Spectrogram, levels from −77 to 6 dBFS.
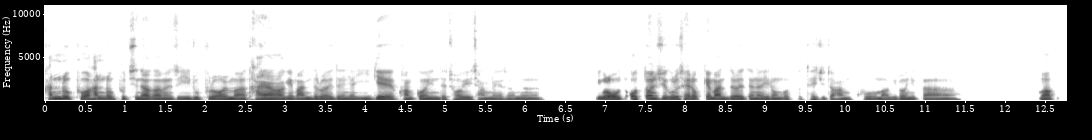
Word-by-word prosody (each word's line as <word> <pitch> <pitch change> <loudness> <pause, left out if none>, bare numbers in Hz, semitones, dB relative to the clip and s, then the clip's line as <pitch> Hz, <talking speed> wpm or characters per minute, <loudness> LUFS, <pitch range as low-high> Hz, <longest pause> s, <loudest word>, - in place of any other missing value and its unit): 1 195 +4 +5
루프 190 -2 +3
1 155 +2 +3
루프 150 -5 -2
지나가면서 110 -2 0
이 100 +1 +1
루프를 125 +1 -1
얼마나 100 +2 +3
다양하게 120 +5 +2
만들어야 95 +2 0
되느냐 95 -2 -1
이게 115 +5 +2
관건인데 95 -2 -1
저희 95 +1 -2
장르에서는. 90 +1 -4 0.7
이걸 - - +3
어 120 +2 +6
어떤 175 +9 +3
식으로 160 -2 +1
새롭게 160 -1 0
만들어야 115 +2 +2
되나 105 -1 -1
이런 95 +2 -1
것도 95 0 -6 0.2
되지도 90 +4 -6
않고 85 +3 -6
막 80 -1 -3
이러니까. 85 -5 -3 1.0
막 - - +2
100 Hz, 340 characters per minute, -22 LUFS, 90-120 Hz, 1.0 s, 어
